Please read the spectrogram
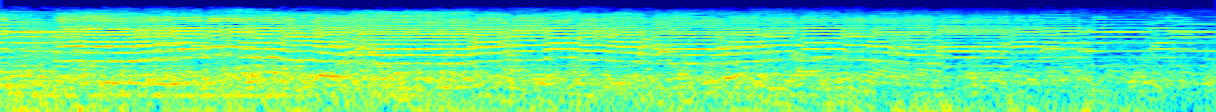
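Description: Bagpipes playing a tune, getting gradually quieter toward the end.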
